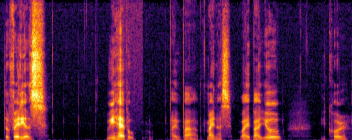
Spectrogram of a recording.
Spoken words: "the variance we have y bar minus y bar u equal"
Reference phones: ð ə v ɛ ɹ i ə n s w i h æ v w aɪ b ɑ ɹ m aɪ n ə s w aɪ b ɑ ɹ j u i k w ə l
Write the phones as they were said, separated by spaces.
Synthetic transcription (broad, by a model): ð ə v ɛ ɹ i ə n s w i h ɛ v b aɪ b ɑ m aɪ n ə s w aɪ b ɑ j u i k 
